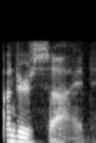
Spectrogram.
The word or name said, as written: underside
